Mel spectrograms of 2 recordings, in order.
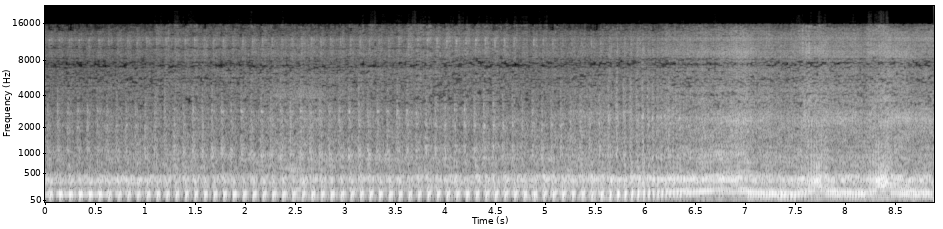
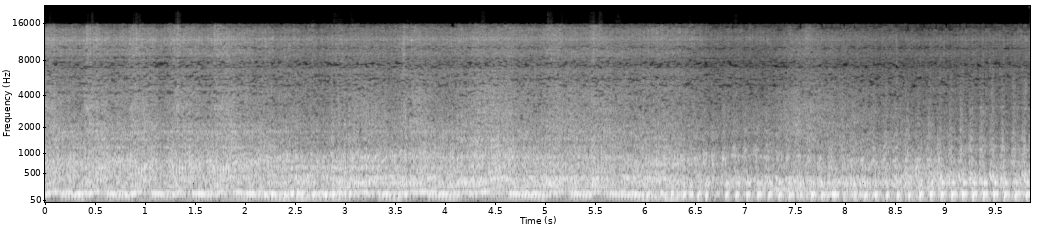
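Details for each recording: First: Suzuki Satria FU engine after rebuild with new crankshaft bearing, first start: even steady idle firing pulses then smooth rev rise, no rattle, clatter or rough noise from head or lower engine; normal idle. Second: Suzuki Satria FU on a cold start, said to get worse when hot, with a coarse, uneven rumble and rough knocking undertone at idle; teardown confirmed crankshaft main bearings with side and vertical play, and the ratio bearing was also bad.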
